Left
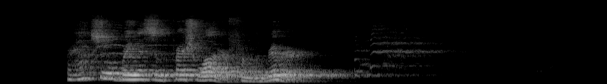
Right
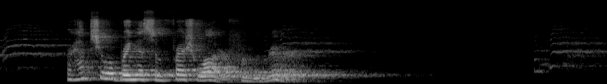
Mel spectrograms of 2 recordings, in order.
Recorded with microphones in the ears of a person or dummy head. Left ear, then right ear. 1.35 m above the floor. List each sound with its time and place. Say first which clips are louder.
0.7 s a man speaking: right 4 dB; 75° right (ahead or behind), 1.6 m; by 3.0 s 30° left (ahead or behind), 1.6 m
